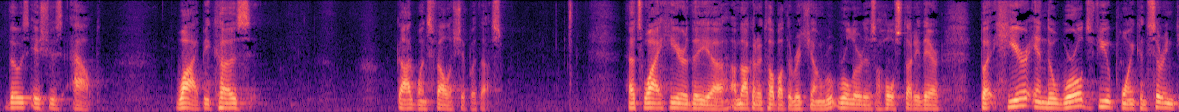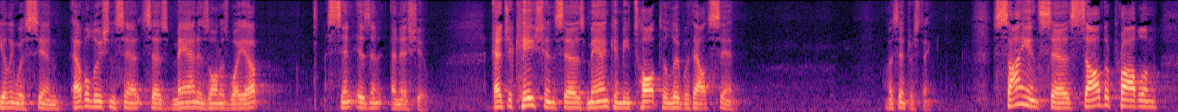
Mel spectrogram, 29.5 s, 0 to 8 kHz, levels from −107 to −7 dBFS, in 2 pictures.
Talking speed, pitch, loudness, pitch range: 140 wpm, 125 Hz, -27 LUFS, 115-145 Hz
